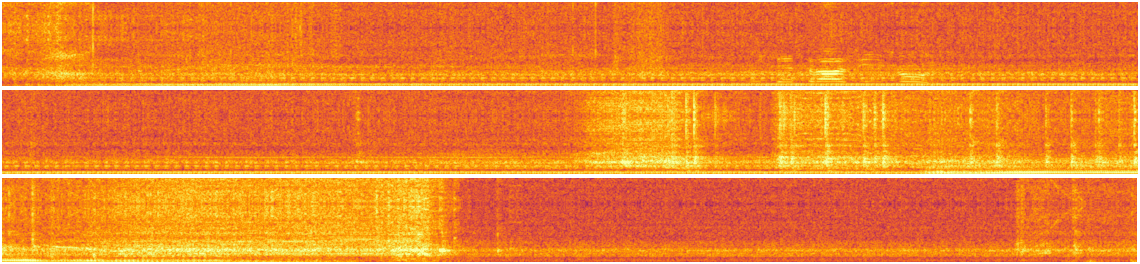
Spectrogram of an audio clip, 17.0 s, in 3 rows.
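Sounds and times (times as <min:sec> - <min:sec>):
off-road vehicle engine revving: 0:00.0 - 0:13.7
clatter: 0:08.6 - 0:14.0.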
